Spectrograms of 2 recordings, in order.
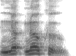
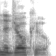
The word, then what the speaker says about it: Njoku: I thought you said Noku. You said Noku? Am I saying it wrong? Nachu? Njoku, right? Njoku. Njoku or Noku? I'm sorry. David Njoku.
